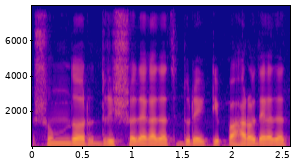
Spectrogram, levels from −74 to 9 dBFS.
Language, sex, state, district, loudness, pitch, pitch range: Bengali, male, Tripura, West Tripura, -16 LUFS, 115 Hz, 110-115 Hz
